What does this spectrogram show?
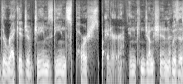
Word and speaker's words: Porsche: In German, we say Porsche. In English-speaking countries, you simply do not have that sound. You don't have that sound. The E is silent, and you say Porsche.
